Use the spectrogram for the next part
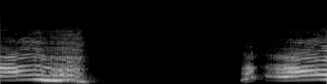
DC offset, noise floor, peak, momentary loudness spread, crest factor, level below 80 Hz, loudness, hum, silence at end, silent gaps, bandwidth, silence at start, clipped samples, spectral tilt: under 0.1%; under -90 dBFS; -10 dBFS; 16 LU; 16 dB; -70 dBFS; -24 LUFS; none; 0 s; none; 6 kHz; 0 s; under 0.1%; -9 dB/octave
